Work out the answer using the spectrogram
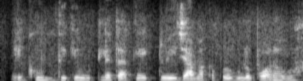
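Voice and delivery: low, very soft hushed voice. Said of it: "আস্তে আস্তে কথা বলছি".

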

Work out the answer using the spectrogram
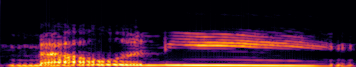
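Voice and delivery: high-pitched, tearful crying voice. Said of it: "Oh, I made her cry".

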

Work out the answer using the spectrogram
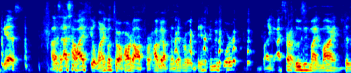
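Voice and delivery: laughing through the words while talking.

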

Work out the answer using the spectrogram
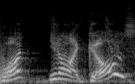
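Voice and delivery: genuinely stunned outburst, pitched way up. Describing how a man delivers a line in one version, imitating someone sounding shocked. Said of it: "he sounds shocked".

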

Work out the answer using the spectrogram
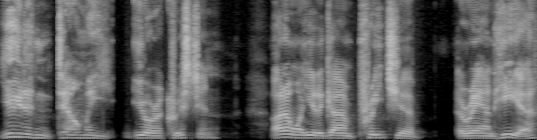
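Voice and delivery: high, furious, in-your-face angry yelling. Retelling how a guy on a job site came up yelling: imitating someone yelling.

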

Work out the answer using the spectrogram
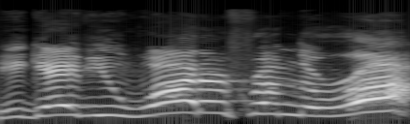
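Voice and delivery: booming, very loud exclamatory emphasis. Reading a passage that ends in an exclamation mark, exclamatory emphasis. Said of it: "why did I say it with that vocal inflection? Because there's an exclamation mark behind it".

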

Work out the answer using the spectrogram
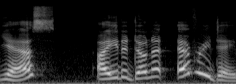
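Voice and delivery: sheepish, embarrassed, meek tone. Narrator reads Mr. Bing answering Arnie, sheepish. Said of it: "Mr. Bing said sheepishly".

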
